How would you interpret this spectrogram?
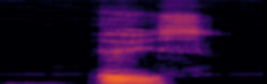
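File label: "ooze", Australian English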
